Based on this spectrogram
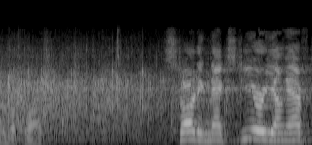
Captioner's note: applause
